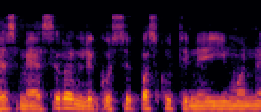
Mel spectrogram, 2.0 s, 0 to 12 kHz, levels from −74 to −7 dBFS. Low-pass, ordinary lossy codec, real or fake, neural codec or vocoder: 7.2 kHz; MP3, 48 kbps; real; none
